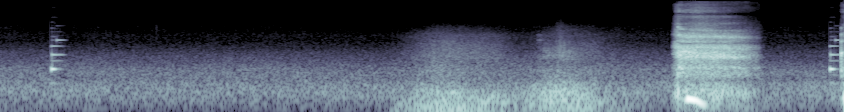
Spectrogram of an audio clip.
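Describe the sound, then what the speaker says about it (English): A game character gasps in Genshin Impact, a quest scene in Nod-Krai: a soft sigh-like breath, then one sharp, loud gasp near the end over a quiet background hum. "I heard Yehuda gasp"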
